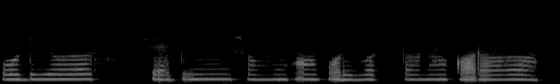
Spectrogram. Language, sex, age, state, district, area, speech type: Odia, female, 30-45, Odisha, Malkangiri, urban, read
